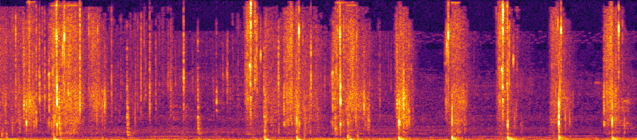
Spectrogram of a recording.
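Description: Footsteps thud on a wooden floor at a steady walking pace.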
